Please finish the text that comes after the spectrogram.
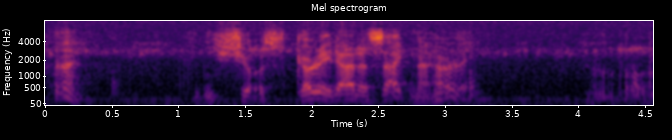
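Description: An actor playing a grumbling, excitable sheriff's deputy in a radio western. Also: male voice, fairly high pitch, a little slow, heavily acted. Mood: flustered. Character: grumbling, flustered male frontier lawman's deputy. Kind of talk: 1950s radio western acting. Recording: very noisy 1950s radio recording.

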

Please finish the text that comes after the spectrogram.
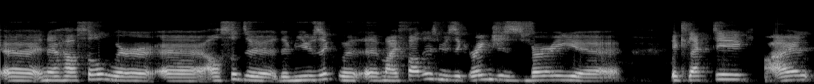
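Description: A woman's voice: mid-range voice, a little mellow, lo-fi sound. A young woman from Quebec with a Quebec French accent, a native French speaker, talking as a podcast guest in a thoughtful, hesitant way with frequent fillers. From Quebec, Canada. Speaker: podcast guest, PhD student. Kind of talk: casual interview talk.

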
